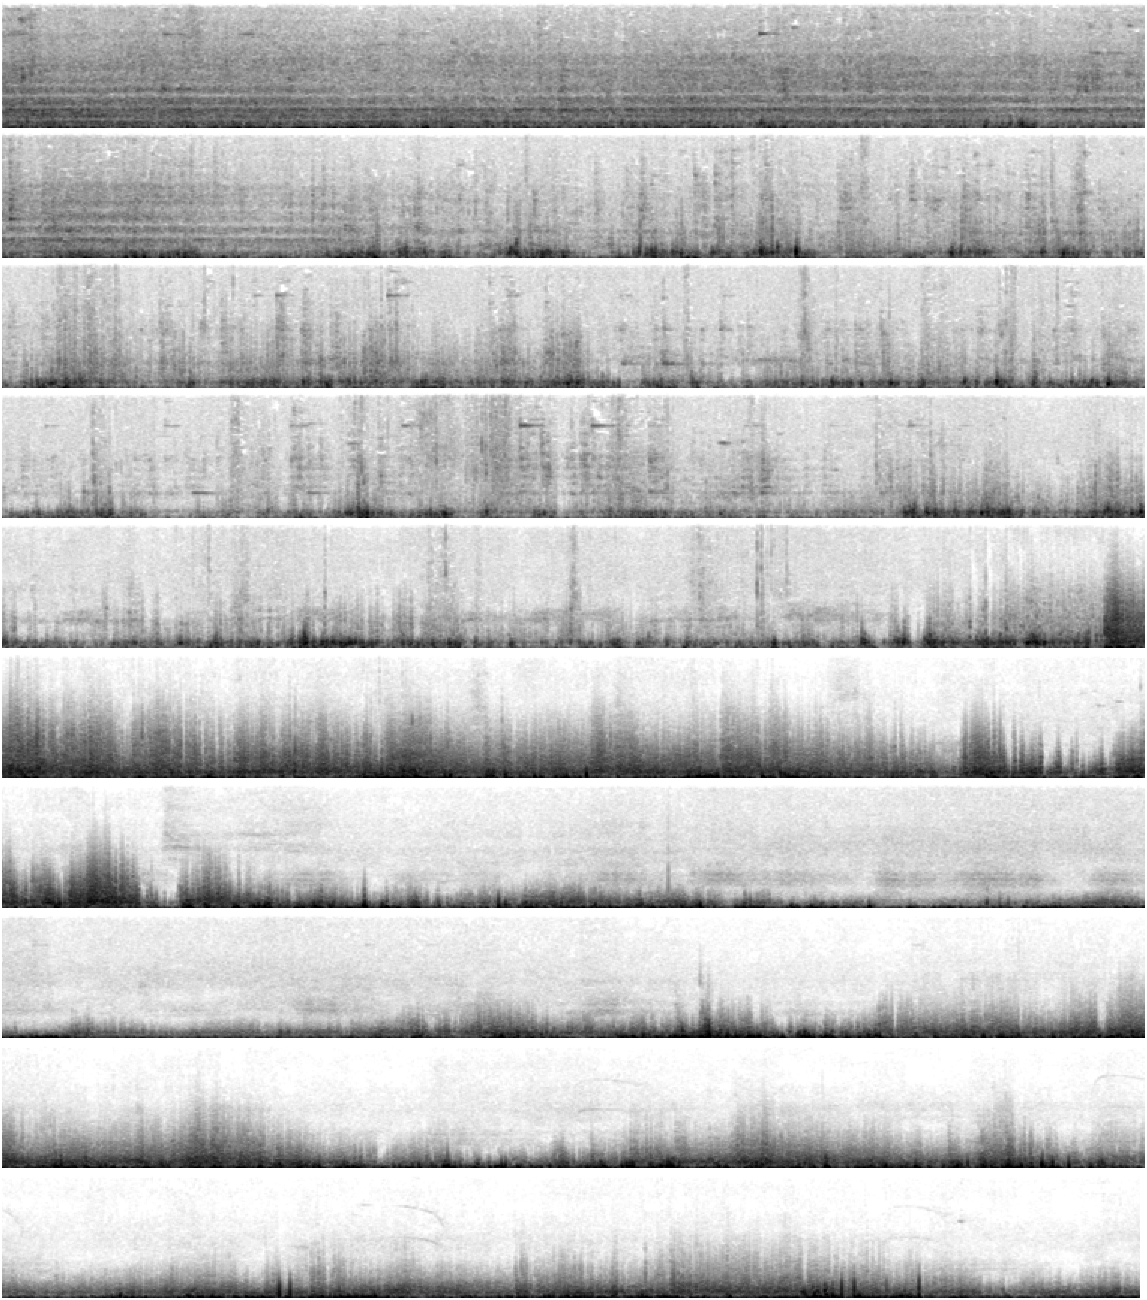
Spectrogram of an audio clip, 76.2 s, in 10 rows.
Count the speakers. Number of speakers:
zero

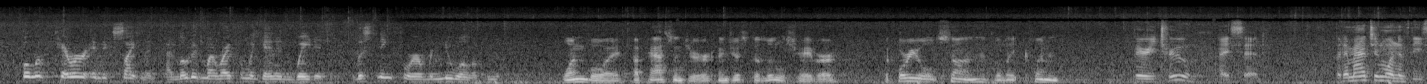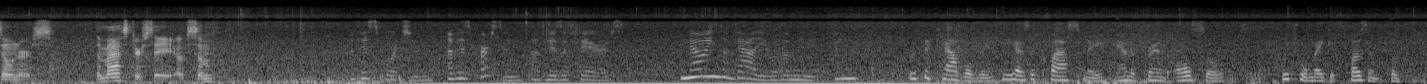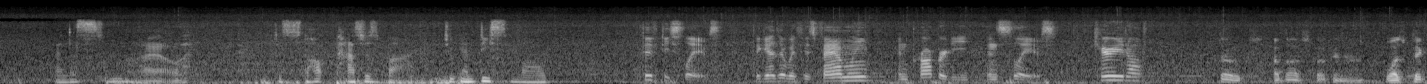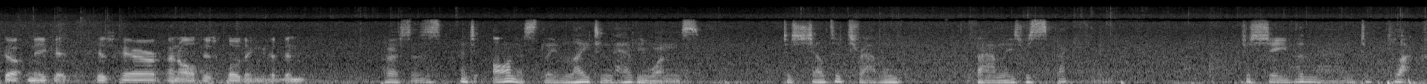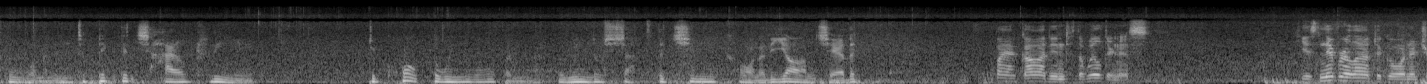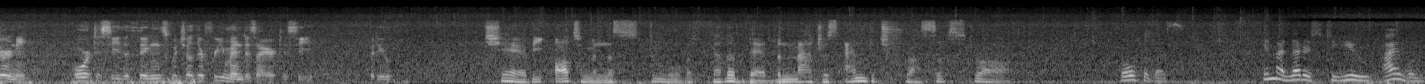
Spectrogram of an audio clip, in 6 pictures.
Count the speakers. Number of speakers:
six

